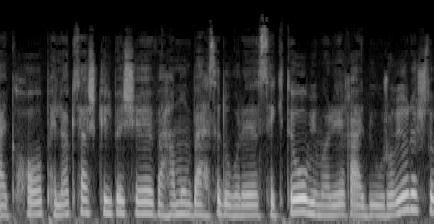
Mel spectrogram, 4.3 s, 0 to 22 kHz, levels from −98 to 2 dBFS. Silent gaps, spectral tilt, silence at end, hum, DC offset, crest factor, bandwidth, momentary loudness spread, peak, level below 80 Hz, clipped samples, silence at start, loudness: none; -5.5 dB/octave; 0 s; none; under 0.1%; 14 dB; 13 kHz; 8 LU; -14 dBFS; -56 dBFS; under 0.1%; 0 s; -29 LUFS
